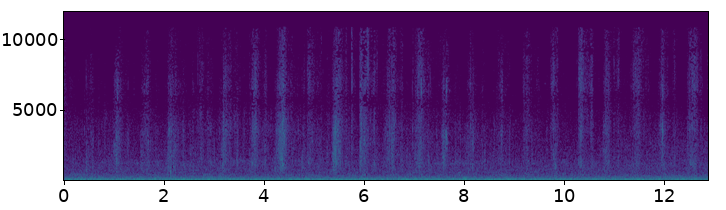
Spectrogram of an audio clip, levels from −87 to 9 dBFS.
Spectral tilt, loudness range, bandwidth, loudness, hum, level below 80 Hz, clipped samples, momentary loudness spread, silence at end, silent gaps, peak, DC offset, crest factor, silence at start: -4.5 dB/octave; 2 LU; 11.5 kHz; -51 LUFS; none; -52 dBFS; under 0.1%; 4 LU; 0 s; none; -32 dBFS; under 0.1%; 16 dB; 0 s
